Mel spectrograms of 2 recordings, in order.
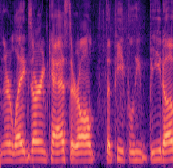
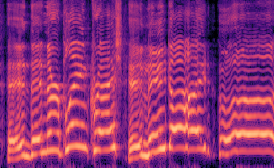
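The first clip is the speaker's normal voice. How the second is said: much higher, slow, mock-tragic wail; hammed-up wailing backstory; 11 semitones higher, slower than usual. Ham Man telling Matt how his parents died. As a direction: overplay the tragedy shamelessly.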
